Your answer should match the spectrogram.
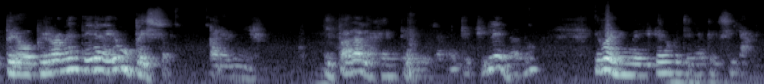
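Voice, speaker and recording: A woman's voice: medium pitch, dark tone, muffled recording. Older Uruguayan woman, distant roomy sound. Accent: Uruguayan Spanish. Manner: thoughtful, with many restarts and fillers. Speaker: interviewee. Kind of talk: reflective personal testimony.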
